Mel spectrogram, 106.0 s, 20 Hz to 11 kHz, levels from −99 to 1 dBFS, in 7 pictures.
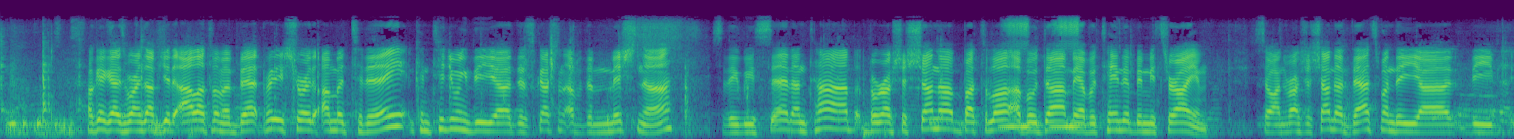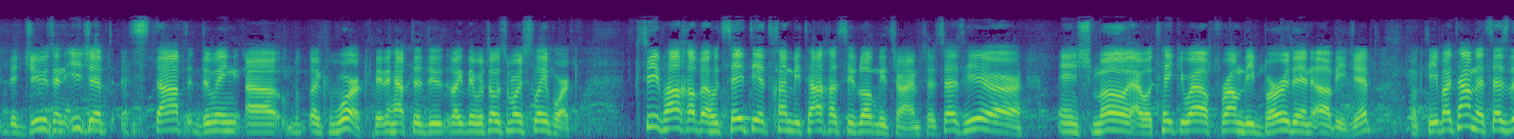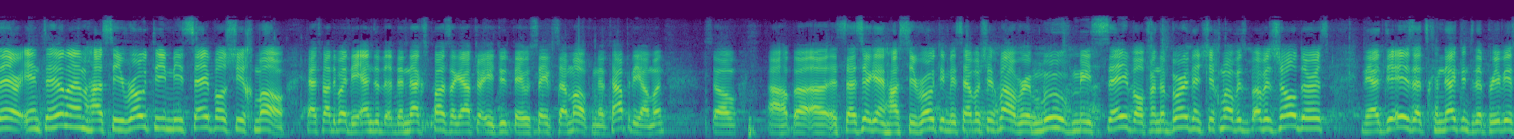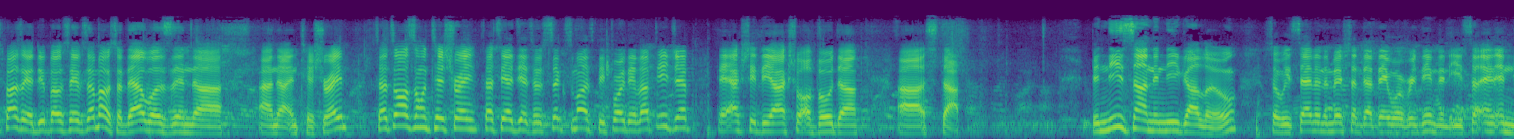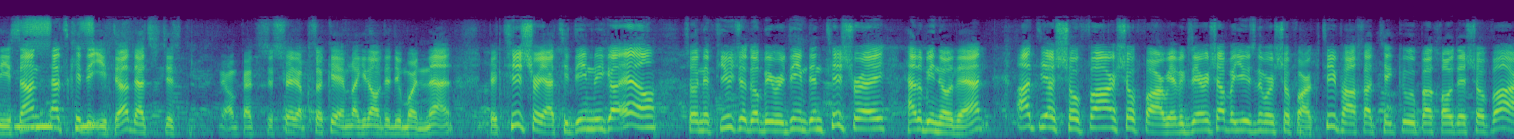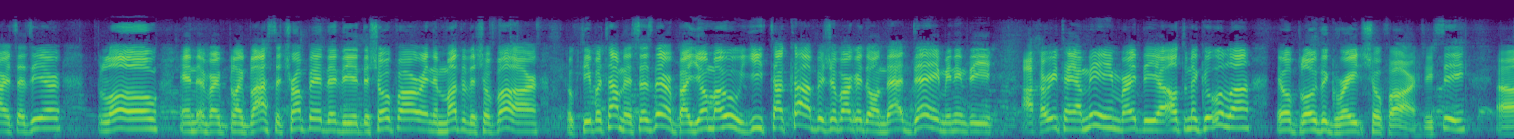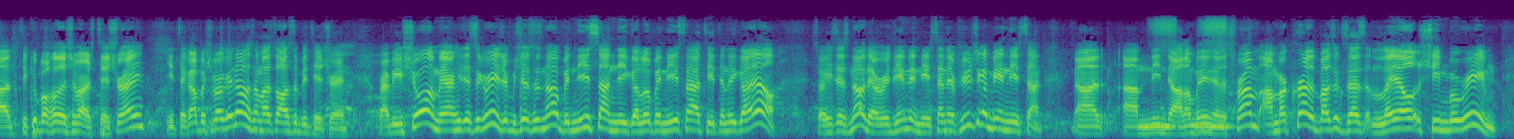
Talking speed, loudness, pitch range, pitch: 190 wpm, -16 LUFS, 150-190 Hz, 165 Hz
